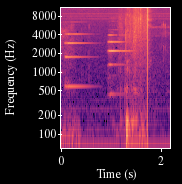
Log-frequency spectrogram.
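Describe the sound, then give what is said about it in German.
A doorbell chimes two tones as the postman rings, the second lower and lingering, followed by a couple of dull thumps and a sharp knock, moderately loud. “Ja, wir mussten gerade mal kurz unterbrechen, weil wir noch, weil der Postbote geklingelt hat.”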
